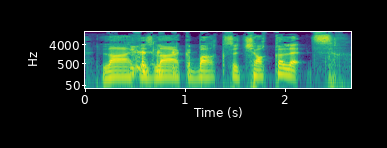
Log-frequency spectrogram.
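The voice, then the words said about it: Imitates Forrest Gump's voice. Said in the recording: “my best Forrest Gump impersonation”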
